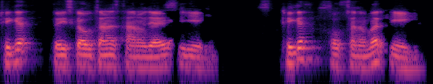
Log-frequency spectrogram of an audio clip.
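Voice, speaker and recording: A man leads an exam-prep grammar lesson in a mid-pitched voice. He recites each rule, then restates it in plain words. He keeps checking in with his students as he goes. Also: moderate pace, a bit bright, highs cut off. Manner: explains step by step, often saying 'theek hai' to check in; recites Sanskrit rules, then restates them plainly in Hindi. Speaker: teacher.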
